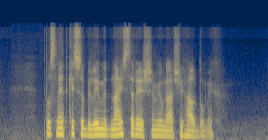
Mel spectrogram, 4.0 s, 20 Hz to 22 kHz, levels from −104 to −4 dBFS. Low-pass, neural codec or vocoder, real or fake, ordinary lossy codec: 10.8 kHz; codec, 16 kHz in and 24 kHz out, 0.6 kbps, FocalCodec, streaming, 2048 codes; fake; Opus, 32 kbps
